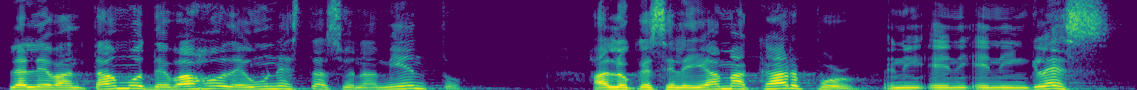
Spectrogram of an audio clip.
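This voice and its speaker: A man preaching in with a noticeably high voice. He builds his sermon on rhetorical questions and bursts of fervor, acting out the scripture he quotes. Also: normal speed. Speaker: pastor.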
